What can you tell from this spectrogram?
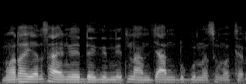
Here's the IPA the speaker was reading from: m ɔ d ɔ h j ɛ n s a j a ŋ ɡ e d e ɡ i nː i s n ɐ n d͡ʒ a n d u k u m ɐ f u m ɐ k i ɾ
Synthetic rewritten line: m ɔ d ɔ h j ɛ n s a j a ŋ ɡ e d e ɡ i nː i t n a n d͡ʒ a n d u ɡ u n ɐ s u m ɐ k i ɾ

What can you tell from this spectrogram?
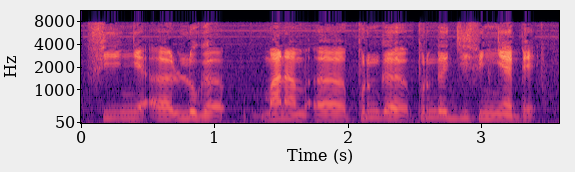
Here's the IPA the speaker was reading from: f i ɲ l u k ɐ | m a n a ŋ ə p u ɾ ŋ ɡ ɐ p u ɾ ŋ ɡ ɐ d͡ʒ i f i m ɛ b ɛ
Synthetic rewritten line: f i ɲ l u ɡ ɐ | m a n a m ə p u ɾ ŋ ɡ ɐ p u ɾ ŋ ɡ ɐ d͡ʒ i f i ɲ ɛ b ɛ

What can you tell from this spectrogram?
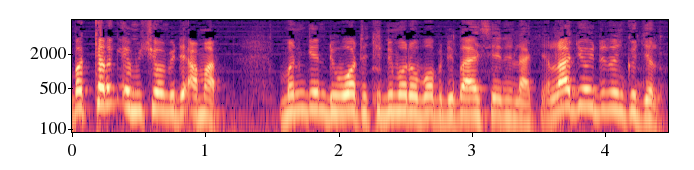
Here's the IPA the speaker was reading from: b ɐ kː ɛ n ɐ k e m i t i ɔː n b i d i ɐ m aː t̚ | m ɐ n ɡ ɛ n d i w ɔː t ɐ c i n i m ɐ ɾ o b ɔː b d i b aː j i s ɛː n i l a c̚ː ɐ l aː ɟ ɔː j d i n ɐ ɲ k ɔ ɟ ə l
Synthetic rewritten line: b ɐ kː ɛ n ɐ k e m i s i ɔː n b i d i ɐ m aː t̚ | m ɐ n ɡ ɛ n d i w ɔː t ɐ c i n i m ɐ ɾ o b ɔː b d i b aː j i s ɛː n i l a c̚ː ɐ l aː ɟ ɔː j d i n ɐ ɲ k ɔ ɟ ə l

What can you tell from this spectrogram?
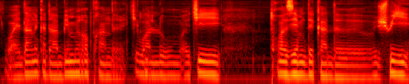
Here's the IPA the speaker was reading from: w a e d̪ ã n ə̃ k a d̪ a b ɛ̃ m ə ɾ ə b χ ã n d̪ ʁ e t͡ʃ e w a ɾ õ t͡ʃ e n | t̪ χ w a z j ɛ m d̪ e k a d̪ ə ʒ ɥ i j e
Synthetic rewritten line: w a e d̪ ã n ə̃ k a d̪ a b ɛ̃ m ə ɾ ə p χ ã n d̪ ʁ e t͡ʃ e w a l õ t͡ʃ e | t̪ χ w a z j ɛ m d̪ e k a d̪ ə ʒ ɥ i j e

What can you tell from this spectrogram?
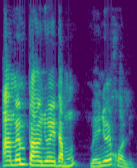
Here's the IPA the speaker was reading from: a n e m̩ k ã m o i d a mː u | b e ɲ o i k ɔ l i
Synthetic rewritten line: a m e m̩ t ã ɲ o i d a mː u | m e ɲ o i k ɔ l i

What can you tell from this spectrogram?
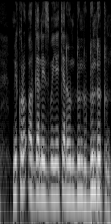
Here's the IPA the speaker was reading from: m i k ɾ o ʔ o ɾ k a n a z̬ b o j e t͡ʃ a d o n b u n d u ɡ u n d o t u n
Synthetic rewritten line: m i k ɾ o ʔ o ɾ ɡ a n i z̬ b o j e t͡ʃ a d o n d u n d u d u n d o t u n

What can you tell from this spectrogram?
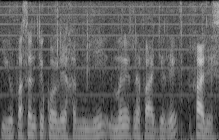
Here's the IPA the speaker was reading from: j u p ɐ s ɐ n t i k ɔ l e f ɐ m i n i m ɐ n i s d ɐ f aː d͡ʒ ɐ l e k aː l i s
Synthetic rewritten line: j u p ɐ s ɐ n t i k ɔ l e x ɐ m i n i m ɐ n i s n ɐ f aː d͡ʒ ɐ l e x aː l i s

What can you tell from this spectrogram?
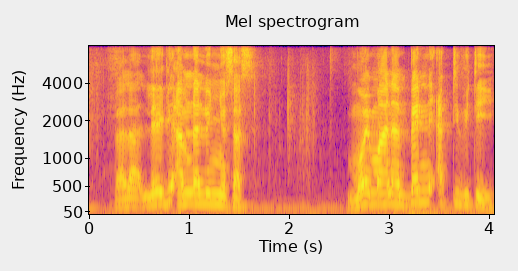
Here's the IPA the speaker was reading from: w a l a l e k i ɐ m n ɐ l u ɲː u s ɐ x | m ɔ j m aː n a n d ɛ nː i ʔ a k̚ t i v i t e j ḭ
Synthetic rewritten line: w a l a l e ɡ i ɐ m n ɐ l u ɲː u s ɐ s | m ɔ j m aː n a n b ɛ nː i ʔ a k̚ t i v i t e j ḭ

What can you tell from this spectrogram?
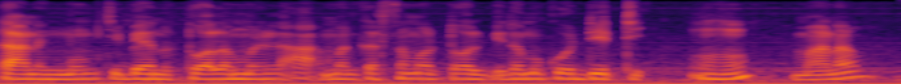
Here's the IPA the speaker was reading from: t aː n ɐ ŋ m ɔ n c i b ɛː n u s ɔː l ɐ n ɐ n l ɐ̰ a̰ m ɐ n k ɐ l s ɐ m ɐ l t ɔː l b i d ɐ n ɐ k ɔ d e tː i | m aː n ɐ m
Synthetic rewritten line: t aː n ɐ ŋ m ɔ m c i b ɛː n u t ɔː l ɐ m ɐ n l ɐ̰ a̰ m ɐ n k ɐ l s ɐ m ɐ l t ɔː l b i d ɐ m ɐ k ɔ d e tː i | m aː n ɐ m

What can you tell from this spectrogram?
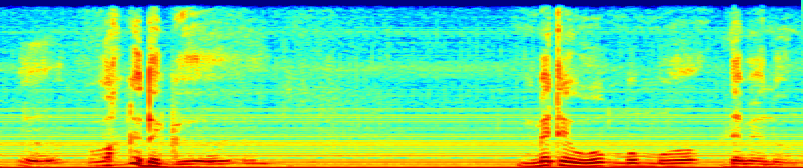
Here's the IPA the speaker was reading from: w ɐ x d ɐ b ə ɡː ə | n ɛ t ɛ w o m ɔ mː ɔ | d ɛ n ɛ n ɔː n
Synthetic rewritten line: w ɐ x ɡ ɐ d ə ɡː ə | m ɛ t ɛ w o m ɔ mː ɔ | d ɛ m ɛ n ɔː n

